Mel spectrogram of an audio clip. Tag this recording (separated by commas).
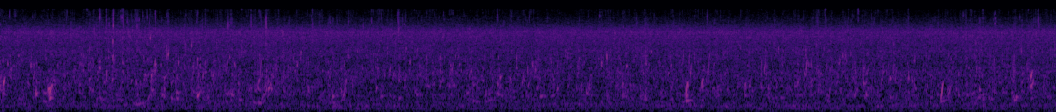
Silence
